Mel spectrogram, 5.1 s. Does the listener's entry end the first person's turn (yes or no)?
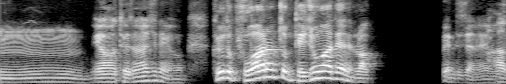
yes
